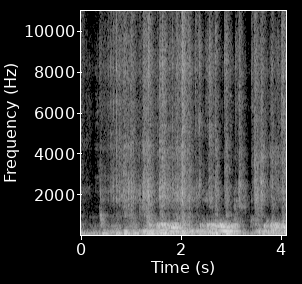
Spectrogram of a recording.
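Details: Mating pet pigeons indoors: a steady, low, rolling coo that swells and fades over several seconds, with some background clatter.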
